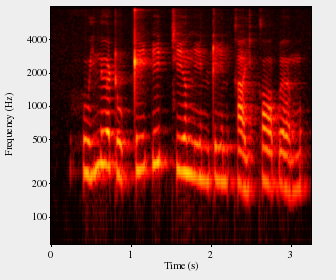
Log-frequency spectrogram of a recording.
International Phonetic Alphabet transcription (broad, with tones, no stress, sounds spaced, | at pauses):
h u˨˩˦ j n ɨ˧ ə̯ ʈ u˨˩ p̚ ʈ i˧˥ ʔ i˦˥ t̚ c i˧ ə̯ ŋ i˨˩ n ʈ i˨˩ n k a˨˩˨ j k ɔ˨˩ ɓ ə˨˩˨ m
